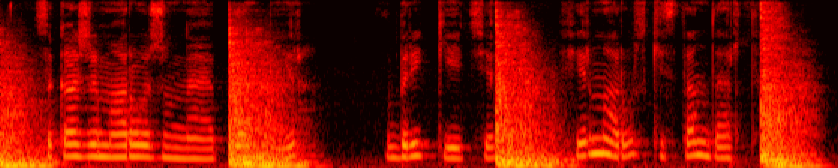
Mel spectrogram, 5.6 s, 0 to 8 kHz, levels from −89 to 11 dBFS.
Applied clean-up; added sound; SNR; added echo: none; Thump, thud; -4 dB; none.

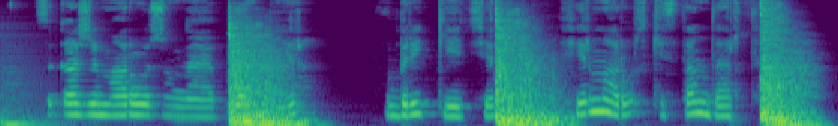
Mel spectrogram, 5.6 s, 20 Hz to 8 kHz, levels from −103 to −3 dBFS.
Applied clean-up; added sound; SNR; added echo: classical method log-MMSE.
